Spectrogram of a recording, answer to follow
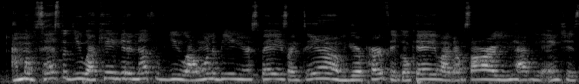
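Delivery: high, loud, gushing confession; frantic obsessed lover. Pretend. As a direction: blurt out the obsession all at once. Obsessed partner pleading intensely.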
